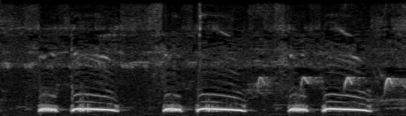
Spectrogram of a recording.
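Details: Three-kuk hanging style spotted dove call: three loud pairs of coos, each a brief rough note followed by a longer slurred note falling at the end. Thin chirps from another bird sound at the end.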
